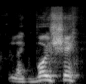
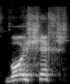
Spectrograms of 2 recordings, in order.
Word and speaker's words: Wojciech: And the W's are pronounced V. And they have a lot of sh sound and like Wojciech.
